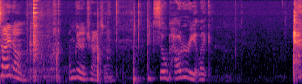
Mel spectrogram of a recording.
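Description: Children's voices laughing and making wordless vocal sounds, with a couple of sharp clinks of a spoon against a tin. The sound drops to near silence for about a second and a half near the end.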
